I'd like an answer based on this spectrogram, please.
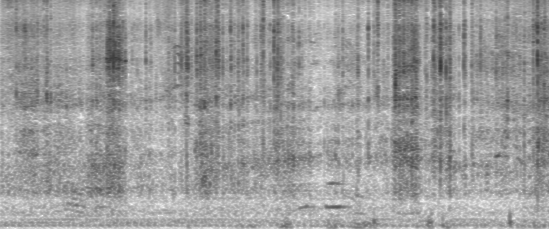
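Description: Small plastic toy fire truck pushed by hand across a concrete floor, its plastic wheels rolling with a continuous fast rattling and grinding.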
